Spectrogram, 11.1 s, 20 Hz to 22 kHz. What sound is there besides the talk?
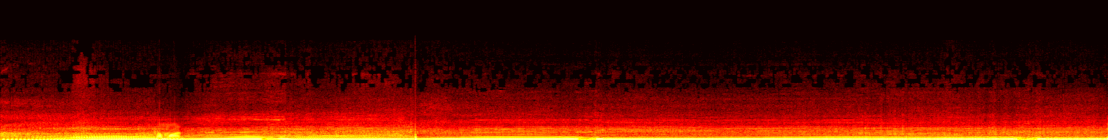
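Bajaj Pulsar N250 motorcycle accelerating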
